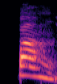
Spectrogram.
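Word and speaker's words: 棒: Jadi pang itu pininnya gimana?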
